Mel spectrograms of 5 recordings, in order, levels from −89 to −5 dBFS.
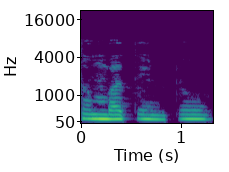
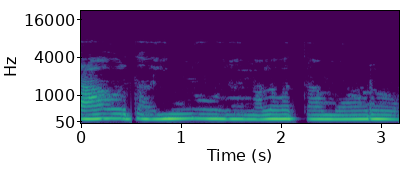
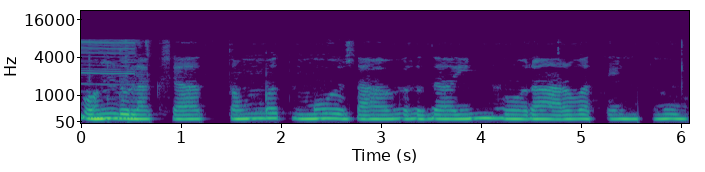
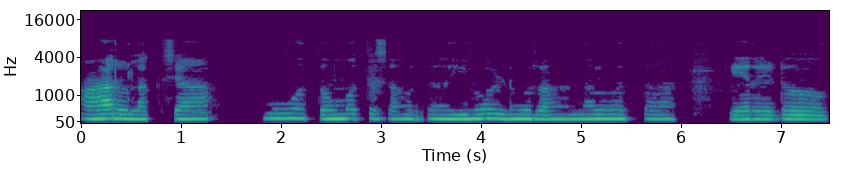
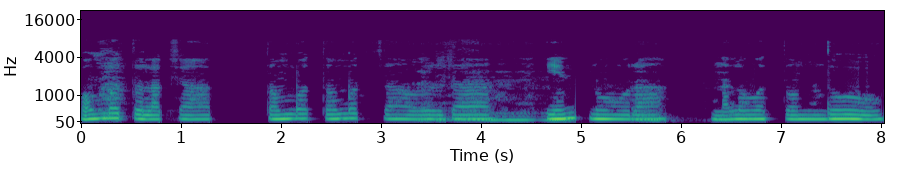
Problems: none marked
